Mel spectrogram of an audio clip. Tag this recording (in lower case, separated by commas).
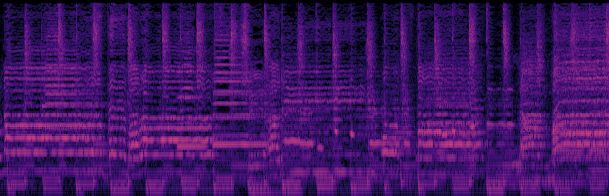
middle eastern music, soul music, choir, music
